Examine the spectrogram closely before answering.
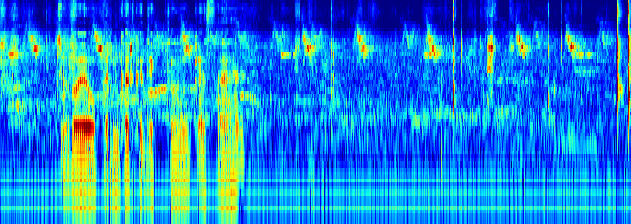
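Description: A small plastic device clicks and taps as it is handled.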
